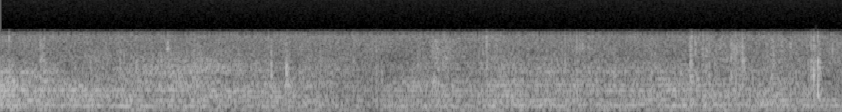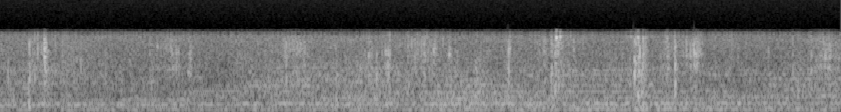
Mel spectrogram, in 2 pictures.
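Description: Steady engine-like drone, even in pitch, with scattered light clicks and taps over it.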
